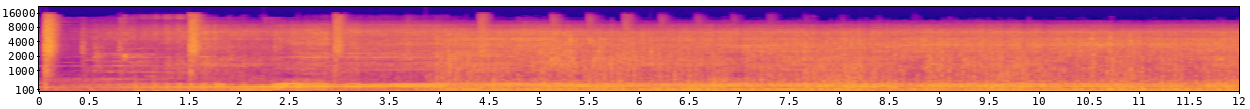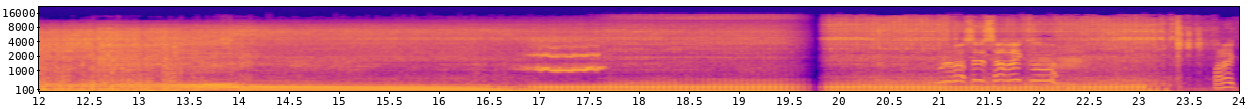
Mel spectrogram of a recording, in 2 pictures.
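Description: Supermoto motorcycle's single-cylinder engine with an FMF exhaust, revving up about two seconds in and held at high revs, with the front wheel up in a wheelie. Around the middle the revs drop in steps to a lower, steady run, with a brief cut-out near the end.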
